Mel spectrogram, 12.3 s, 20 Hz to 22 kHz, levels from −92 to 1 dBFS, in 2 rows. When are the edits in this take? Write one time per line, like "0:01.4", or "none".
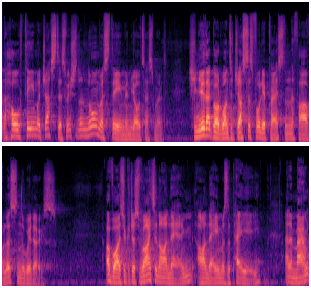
0:03.6
0:08.1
